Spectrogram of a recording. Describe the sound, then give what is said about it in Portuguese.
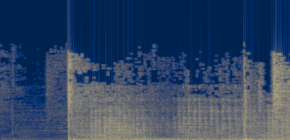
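After a brief quiet lead-in, a loud, dense jingle effect like a small lion's roar bursts in abruptly and holds to the end, with a second punchy hit just before it finishes. “essa vinheta aqui, na verdade, ela é, isso aqui é um efeito como se fosse um puff”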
